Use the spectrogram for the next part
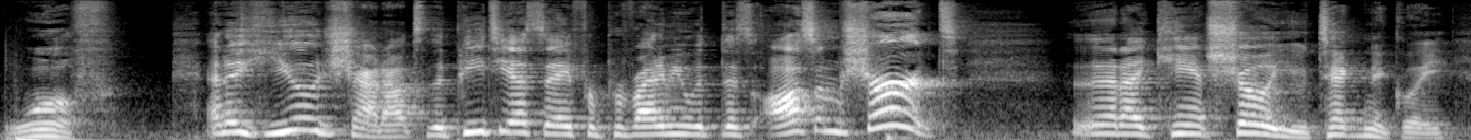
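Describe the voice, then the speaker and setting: A woman's voice: on the low side, a bit bright. A woman teaching an informal scripted lesson for middle schoolers, chatty and playful with emphatic asides.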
